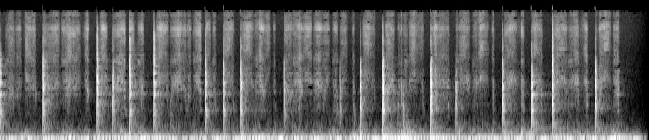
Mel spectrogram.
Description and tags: Writing with chalk on a chalkboard from the left mic to the right.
